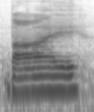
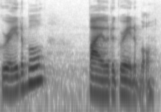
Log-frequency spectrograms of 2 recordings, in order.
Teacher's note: biodegradable is going to be stressed on the grade syllable.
